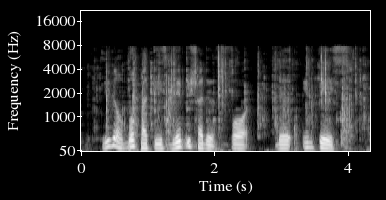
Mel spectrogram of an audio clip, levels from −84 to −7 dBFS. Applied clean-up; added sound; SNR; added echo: classical method log-MMSE.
